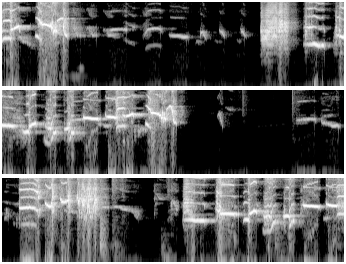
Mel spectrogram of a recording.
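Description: Oriental magpie-robin (kacer) singing loud, rapid, varied phrases of whistles and chirps in bursts, with a pause of about two seconds near the middle. This is an agitated, in-form bird running through its repertoire of mimicked songs.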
